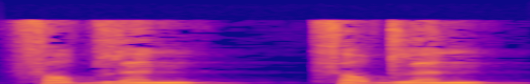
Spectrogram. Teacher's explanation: فالفاء مرققة والضاد مفخمة مطبقة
